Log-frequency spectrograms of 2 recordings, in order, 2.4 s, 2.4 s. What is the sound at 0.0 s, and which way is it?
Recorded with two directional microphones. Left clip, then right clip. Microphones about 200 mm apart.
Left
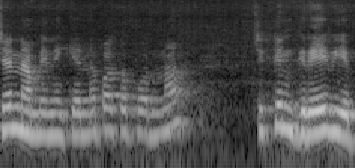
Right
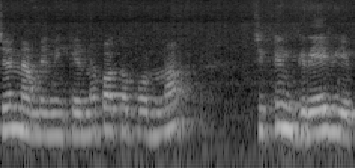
Speech, 45° left (ahead or behind).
